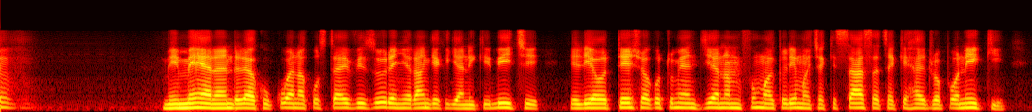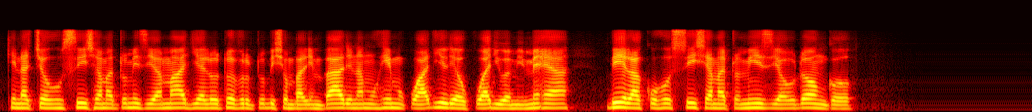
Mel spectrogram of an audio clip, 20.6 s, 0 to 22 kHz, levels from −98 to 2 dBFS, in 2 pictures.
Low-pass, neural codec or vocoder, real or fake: 7.2 kHz; codec, 16 kHz, about 1 kbps, DyCAST, with the encoder's durations; fake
